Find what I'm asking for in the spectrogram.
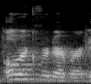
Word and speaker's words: Ulrich Verderber: Did I say it right? – Ulrich Verderber. It's a tough one. It's you nailed the first part.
